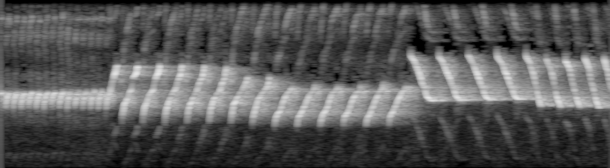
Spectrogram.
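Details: Belgian canary singing to attract and excite females for breeding: rapid high trills of repeated sliding notes, switching to a faster, higher roll after about three seconds, then another shift, steady and loud throughout.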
